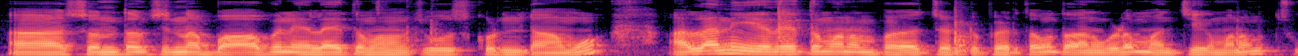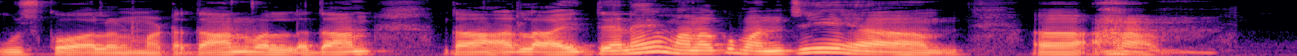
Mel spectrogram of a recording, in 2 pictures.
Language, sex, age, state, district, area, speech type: Telugu, male, 30-45, Telangana, Sangareddy, urban, spontaneous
